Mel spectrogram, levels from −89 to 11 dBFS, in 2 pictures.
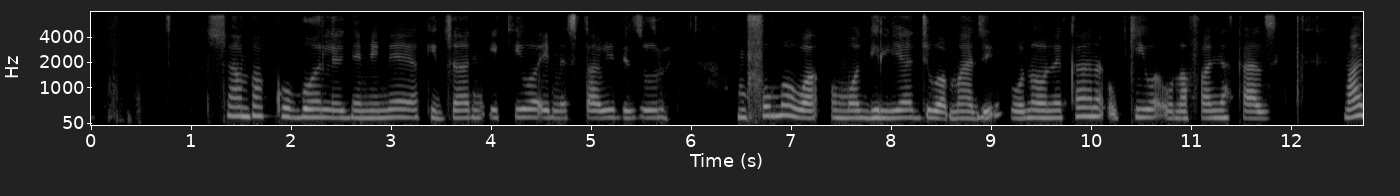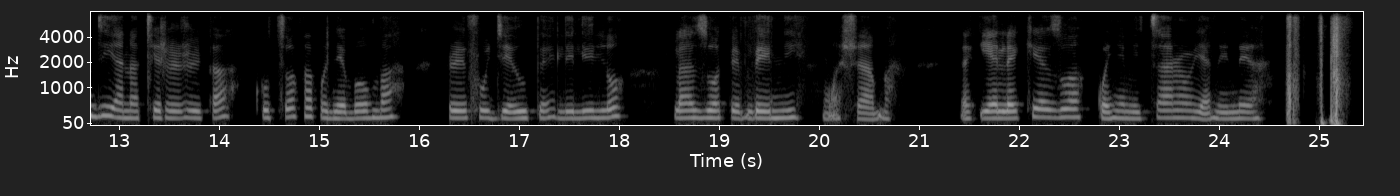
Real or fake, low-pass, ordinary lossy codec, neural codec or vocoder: fake; 7.2 kHz; Opus, 16 kbps; codec, 16 kHz, 2 kbps, X-Codec, HuBERT features, trained on balanced general audio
